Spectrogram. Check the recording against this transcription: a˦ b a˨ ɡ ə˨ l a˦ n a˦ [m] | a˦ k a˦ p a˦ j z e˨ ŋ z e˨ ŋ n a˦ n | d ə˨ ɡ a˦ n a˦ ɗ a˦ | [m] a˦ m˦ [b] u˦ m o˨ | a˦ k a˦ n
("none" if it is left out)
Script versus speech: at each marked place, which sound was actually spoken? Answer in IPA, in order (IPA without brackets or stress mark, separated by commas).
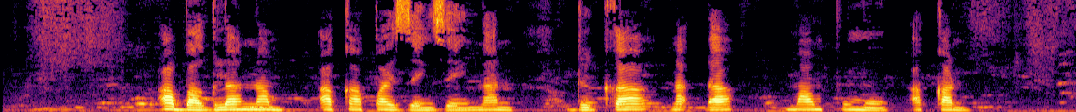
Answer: m, m, p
